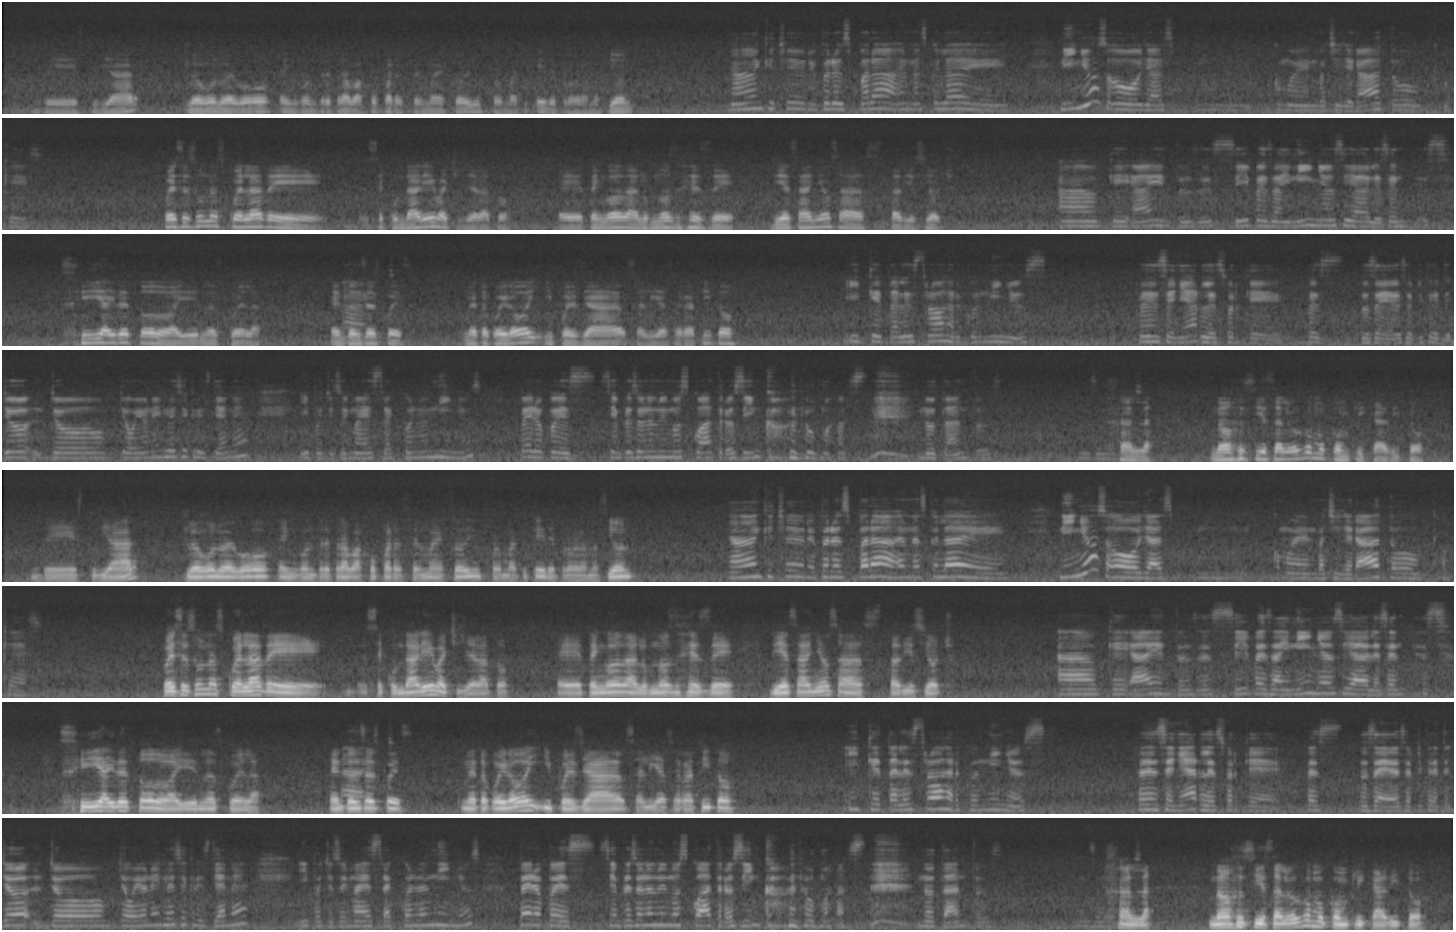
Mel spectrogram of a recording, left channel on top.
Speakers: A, on the right; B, on the right.
A: de estudiar,
B: Ujú.
A: luego, luego encontré trabajo para ser maestro de informática y de programación.
B: Ay, qué chévere. ¿Pero es para en una escuela de niños o ya es mm, como en bachillerato o qué es?
A: Pues es una escuela de secundaria y bachillerato. Eh, tengo alumnos <laughs> desde 10 años hasta 18.
B: Ah, ok. Ay, entonces sí, pues hay niños y adolescentes. <laughs>
A: Sí, hay de todo ahí en la escuela. Entonces,
B: Ah, qué
A: pues
B: chévere.
A: me tocó ir hoy y pues ya salí hace ratito.
B: ¿Y qué tal es trabajar con niños? Pues enseñarles, porque, pues, no sé, debe ser diferente. Yo, yo, yo voy a una iglesia cristiana y pues yo soy maestra con los niños, pero pues siempre son los mismos cuatro o cinco, <laughs> no más, no tantos, no son muchos.
A: Ala. No, <laughs> sí es algo como complicadito,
